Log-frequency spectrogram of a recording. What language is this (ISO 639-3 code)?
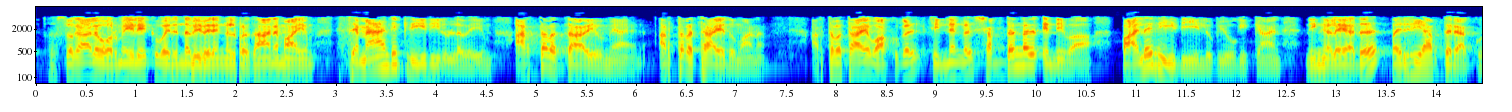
mal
